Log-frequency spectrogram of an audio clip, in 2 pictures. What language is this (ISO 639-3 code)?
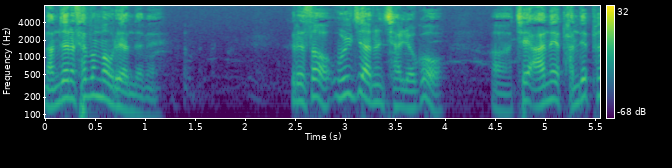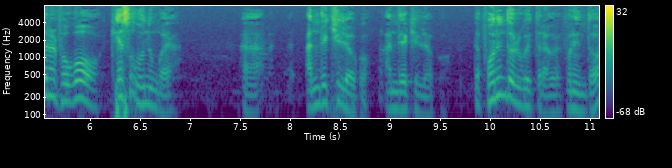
kor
